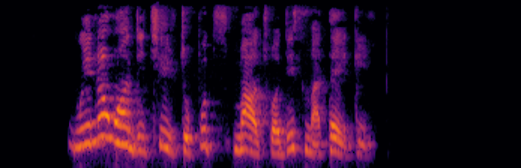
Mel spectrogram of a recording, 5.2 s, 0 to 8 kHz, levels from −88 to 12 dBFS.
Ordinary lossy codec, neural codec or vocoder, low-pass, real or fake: AAC, 48 kbps; vocoder, 44.1 kHz, 128 mel bands every 256 samples, BigVGAN v2; 7.2 kHz; fake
